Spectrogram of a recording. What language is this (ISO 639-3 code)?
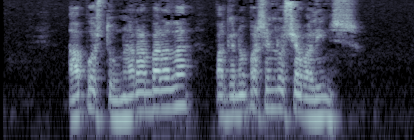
arg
